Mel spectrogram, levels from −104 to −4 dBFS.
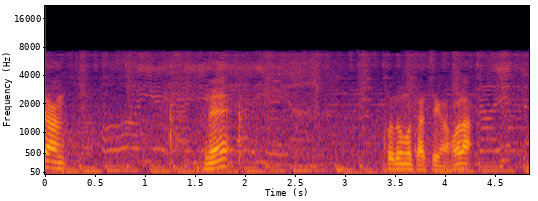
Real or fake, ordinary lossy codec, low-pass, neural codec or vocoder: real; AAC, 32 kbps; 7.2 kHz; none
